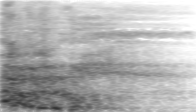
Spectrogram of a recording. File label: groan, zombies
